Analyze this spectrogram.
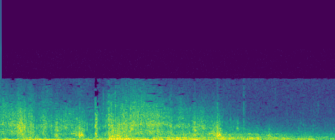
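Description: Booming cannon fire from a shore battery aimed at a sailing ship, with a few dull rumbling reports rolling over a steady roar of noise.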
